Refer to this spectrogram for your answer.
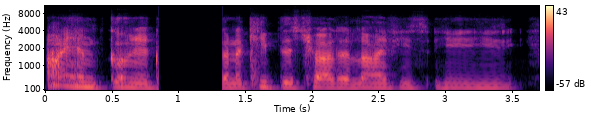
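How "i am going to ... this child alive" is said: angry, tense whisper. Voicing a doctor refusing to let a girl die: angry whisper. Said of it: "he whispers angrily".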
